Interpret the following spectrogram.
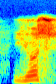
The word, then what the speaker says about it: ius: right usus justification again no J in classical Latin IUS but we would spell it J us J Yus Urus Yus means a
